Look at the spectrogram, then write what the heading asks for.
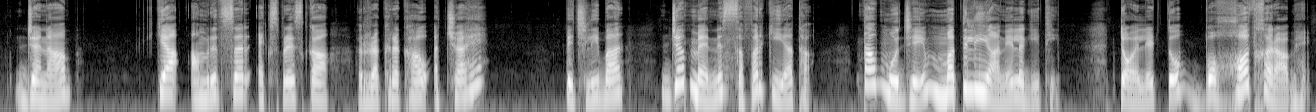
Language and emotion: Urdu, disgusted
